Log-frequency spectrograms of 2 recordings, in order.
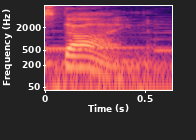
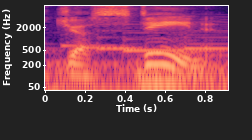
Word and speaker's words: Justine: of wisdom as well the S is highlighted in her name so it's just Steen not just Stine there's no emphasis on the e so your name is Justine that is actually a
